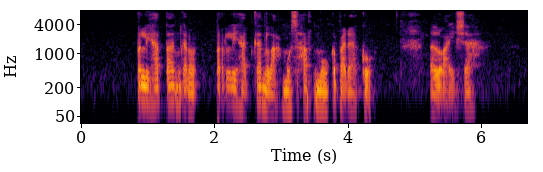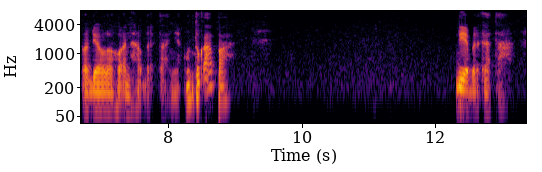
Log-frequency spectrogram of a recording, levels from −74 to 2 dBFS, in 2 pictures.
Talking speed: 60 wpm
